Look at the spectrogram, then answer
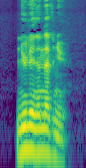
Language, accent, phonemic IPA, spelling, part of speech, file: French, France, /ny.l‿e nɔ.n‿av.ny/, nul et non avenu, adjective, LL-Q150 (fra)-nul et non avenu.wav
- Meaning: null and void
